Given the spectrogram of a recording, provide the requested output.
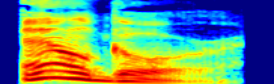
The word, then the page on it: algor: British English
